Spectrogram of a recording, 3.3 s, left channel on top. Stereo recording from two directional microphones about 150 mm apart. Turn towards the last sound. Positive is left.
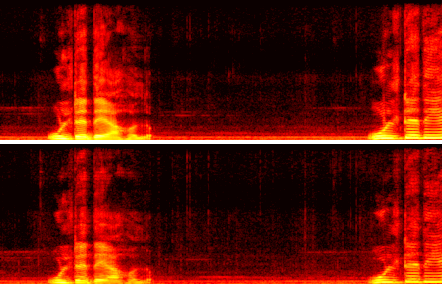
turn(degrees=25)  # may be behind; listen again after turning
